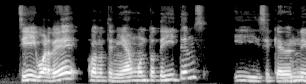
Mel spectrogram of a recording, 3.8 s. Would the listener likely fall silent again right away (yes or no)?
yes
